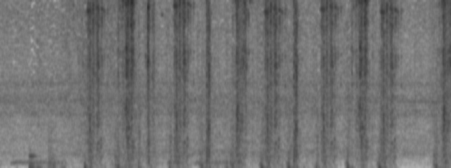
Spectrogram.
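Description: Armoured footsteps clank quickly across the ground.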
